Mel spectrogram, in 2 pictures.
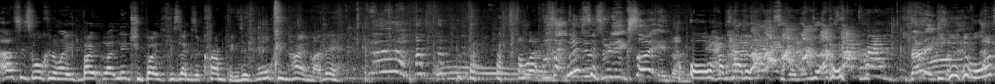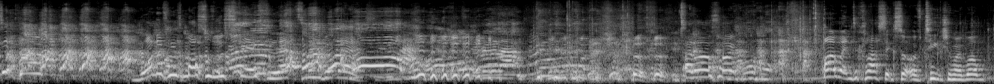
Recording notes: Perryley Craft Gin are based in Old Coulsdon. The team spent the evening there and sat under a gazebo outside their local distillery.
